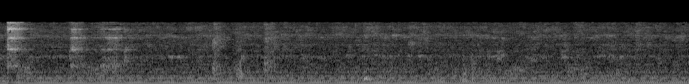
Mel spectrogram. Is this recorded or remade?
recorded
